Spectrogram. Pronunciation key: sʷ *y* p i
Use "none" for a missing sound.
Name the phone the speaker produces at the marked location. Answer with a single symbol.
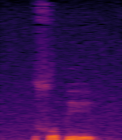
e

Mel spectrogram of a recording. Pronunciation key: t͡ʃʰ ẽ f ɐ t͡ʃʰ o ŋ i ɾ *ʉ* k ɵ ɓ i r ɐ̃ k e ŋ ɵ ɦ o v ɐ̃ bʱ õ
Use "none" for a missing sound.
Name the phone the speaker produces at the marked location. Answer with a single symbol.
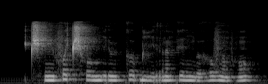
ʉ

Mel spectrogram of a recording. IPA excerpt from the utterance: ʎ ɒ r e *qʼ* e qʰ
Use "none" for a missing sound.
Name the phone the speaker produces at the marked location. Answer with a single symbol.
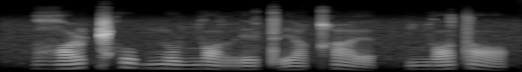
tʼ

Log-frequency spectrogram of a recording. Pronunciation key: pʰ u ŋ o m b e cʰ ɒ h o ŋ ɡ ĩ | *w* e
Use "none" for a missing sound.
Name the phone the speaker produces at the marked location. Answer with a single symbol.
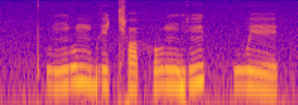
w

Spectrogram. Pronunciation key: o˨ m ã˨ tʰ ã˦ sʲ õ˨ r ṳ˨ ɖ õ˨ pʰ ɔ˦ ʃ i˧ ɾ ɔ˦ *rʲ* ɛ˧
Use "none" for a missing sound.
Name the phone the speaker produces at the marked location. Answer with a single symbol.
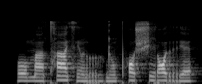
rʲ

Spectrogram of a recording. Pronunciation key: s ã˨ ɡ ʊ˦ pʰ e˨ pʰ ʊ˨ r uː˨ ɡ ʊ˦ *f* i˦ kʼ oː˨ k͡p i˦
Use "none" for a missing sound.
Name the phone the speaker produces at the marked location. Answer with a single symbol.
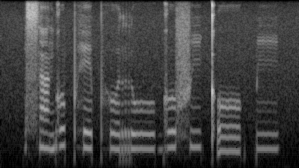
f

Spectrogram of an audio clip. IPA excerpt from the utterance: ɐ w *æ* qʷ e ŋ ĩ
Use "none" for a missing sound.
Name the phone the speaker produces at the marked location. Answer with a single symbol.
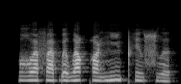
ɐ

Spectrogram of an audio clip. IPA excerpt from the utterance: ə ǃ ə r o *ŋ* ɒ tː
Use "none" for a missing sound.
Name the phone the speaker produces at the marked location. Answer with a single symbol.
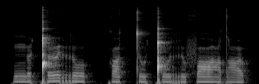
kː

